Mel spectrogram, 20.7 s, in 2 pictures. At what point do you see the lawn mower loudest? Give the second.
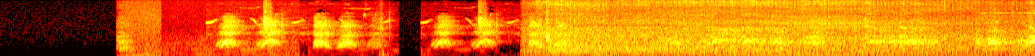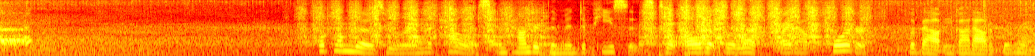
6 s.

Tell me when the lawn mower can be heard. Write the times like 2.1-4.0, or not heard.
5.2-20.6.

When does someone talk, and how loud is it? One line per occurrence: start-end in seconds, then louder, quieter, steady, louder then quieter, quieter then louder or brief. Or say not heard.
13.5-20.6 steady.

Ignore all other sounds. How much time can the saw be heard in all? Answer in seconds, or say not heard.
6 s.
